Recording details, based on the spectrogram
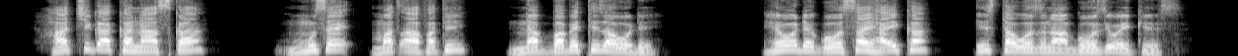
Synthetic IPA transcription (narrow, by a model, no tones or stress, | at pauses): hɐt͡ʃːɪɡɐkːɐnaːskɐ | mʊsɛmɐt͡sʼaːfɐt̪ɪ | nɐbːɐbɛt̪ːɪzɐwɔd̪ɛ | hɛwɔd̪ɛɡo̞ːsːɐjɦɐʔɪkːɐ | ɪst̪ːɐwɔzɪnaːɡo̞ːzɪɔjkːe̞̰ːs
